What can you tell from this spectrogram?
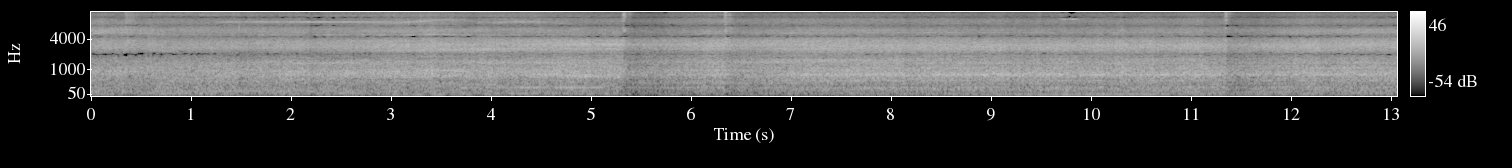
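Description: Diesel engines of double-decker buses running as they pull away, with a steady mid-pitched whine over continuous traffic noise.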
